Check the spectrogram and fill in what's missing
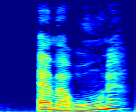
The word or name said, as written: amarone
